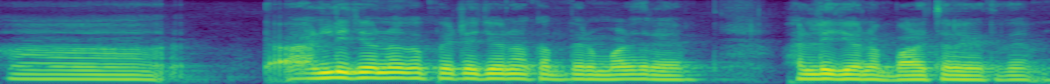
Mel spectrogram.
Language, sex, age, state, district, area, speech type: Kannada, male, 60+, Karnataka, Shimoga, rural, spontaneous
